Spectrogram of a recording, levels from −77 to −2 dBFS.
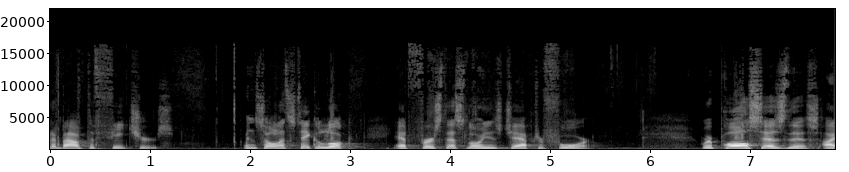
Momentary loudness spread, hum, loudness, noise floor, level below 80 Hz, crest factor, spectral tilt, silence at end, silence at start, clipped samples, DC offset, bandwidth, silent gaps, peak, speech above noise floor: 18 LU; none; -23 LUFS; -58 dBFS; -58 dBFS; 20 dB; -5.5 dB/octave; 0 s; 0 s; under 0.1%; under 0.1%; 16.5 kHz; none; -4 dBFS; 36 dB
